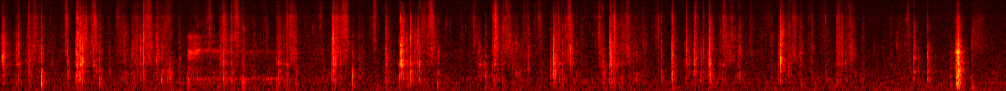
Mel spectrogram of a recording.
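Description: Tarot deck being shuffled by hand: a run of irregular papery riffles and card taps, with a sharper tap near the end.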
